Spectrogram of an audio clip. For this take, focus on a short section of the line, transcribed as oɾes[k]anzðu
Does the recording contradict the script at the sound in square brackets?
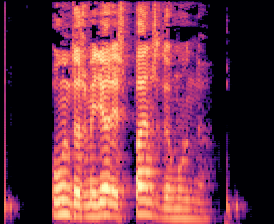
yes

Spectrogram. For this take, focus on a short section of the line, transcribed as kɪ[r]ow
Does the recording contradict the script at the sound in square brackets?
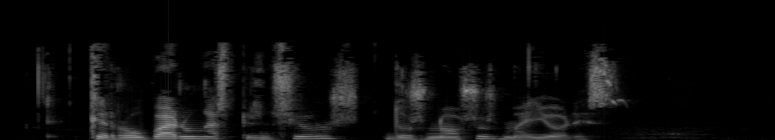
no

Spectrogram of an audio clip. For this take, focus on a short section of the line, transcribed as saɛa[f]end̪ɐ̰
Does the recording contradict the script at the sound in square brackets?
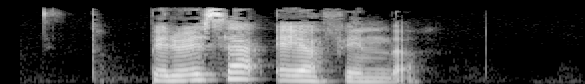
no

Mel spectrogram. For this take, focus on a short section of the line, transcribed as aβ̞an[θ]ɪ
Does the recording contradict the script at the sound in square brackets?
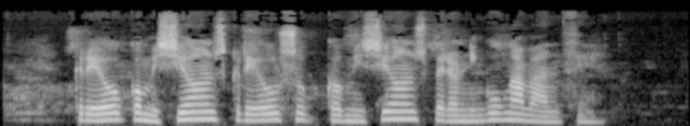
no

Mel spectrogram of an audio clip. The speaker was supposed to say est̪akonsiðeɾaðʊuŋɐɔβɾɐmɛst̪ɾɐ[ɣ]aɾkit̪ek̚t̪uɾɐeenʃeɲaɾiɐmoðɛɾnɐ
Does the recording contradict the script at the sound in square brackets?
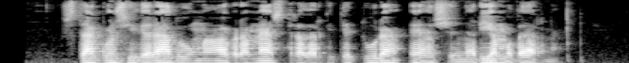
yes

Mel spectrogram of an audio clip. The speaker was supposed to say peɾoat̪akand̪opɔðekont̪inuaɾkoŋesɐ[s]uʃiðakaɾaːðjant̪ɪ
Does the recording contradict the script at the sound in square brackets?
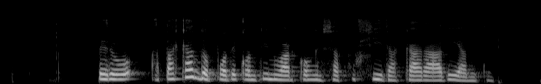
yes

